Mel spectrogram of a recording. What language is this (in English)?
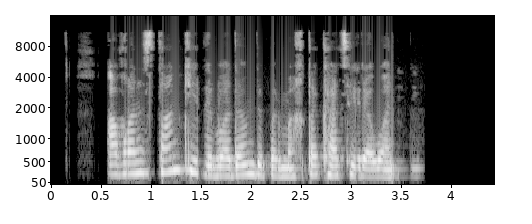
Pashto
